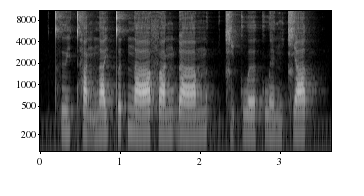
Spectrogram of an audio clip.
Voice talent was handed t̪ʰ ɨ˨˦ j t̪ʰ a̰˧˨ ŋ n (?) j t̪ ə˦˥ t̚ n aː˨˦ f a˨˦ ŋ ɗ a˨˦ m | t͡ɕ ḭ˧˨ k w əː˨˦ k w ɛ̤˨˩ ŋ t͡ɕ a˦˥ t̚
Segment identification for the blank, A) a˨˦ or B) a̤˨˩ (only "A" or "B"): A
